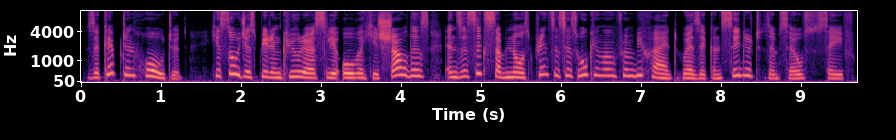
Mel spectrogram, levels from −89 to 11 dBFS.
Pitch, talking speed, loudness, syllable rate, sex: 250 Hz, 150 wpm, -17 LUFS, 5.0 syllables/s, female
